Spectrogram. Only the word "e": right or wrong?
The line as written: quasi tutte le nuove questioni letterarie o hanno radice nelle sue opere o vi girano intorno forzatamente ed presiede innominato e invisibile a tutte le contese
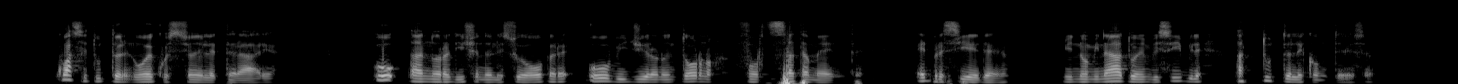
right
